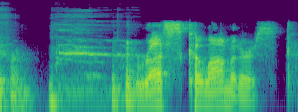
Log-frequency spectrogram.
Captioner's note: laughing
